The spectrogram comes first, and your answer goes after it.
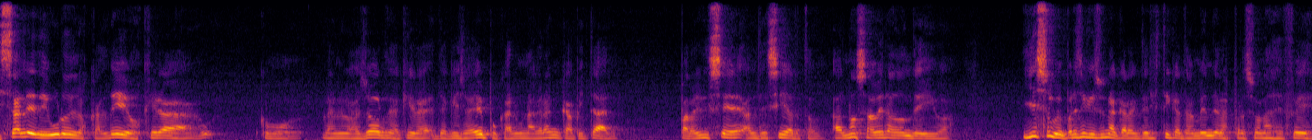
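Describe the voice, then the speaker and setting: This man's voice sits at a fairly high pitch. Its tone is dark and mellow. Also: ordinary pitch variation, fairly quick pace. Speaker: pastoral worker, co-host. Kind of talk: casual chat. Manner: halting.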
